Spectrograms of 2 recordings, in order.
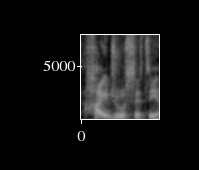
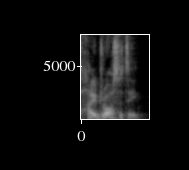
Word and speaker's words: Hydrocity: a member of the correct club if you pronounce it hydrocity and not hydrocity but that's a debate for another day okay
